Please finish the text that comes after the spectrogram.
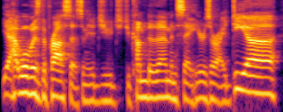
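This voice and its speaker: A man's voice: mid-range voice, a bit bright, lightly acted. Male podcast interviewer, played by an actor, bewildered and polite, hesitant conversational delivery, comedy mock interview. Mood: skeptical. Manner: hesitant, halting, politely skeptical. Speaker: podcast host interviewing guests. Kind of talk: improvised mock interview, casual chat.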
